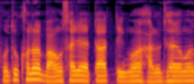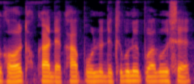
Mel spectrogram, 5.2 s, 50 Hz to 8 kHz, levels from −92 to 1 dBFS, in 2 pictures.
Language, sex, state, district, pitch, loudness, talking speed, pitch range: Assamese, male, Assam, Sonitpur, 125 Hz, -18 LUFS, 185 wpm, 120-130 Hz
